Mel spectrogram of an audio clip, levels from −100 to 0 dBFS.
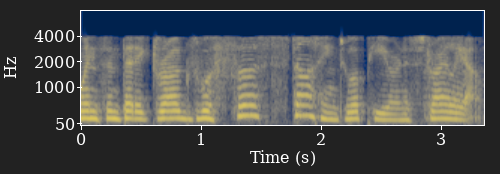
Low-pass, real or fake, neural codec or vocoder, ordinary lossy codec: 7.2 kHz; real; none; AAC, 16 kbps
